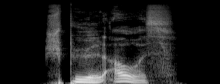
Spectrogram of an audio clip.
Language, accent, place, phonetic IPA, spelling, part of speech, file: German, Germany, Berlin, [ˌʃpyːl ˈaʊ̯s], spül aus, verb, De-spül aus.ogg
- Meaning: 1. singular imperative of ausspülen 2. first-person singular present of ausspülen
